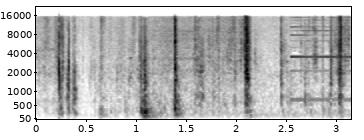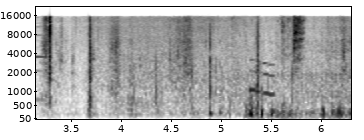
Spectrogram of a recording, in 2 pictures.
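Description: Clicks, knocks and rustling of someone getting out of a Corsa hatchback while holding the camera, the car's door and cabin trim knocking, with a short steady electronic tone about two and a half seconds in.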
